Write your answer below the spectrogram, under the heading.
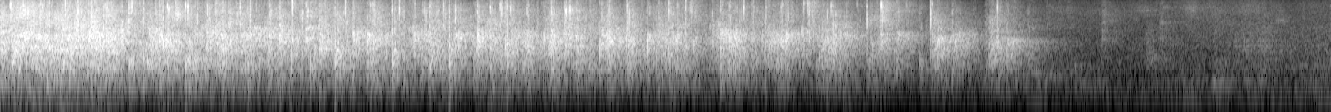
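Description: Audience applauding, a dense run of many hands clapping that dies away about five seconds in.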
